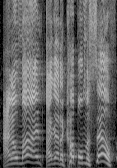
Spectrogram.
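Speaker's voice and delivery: put-on high, folksy old man voice; creepy dad voice. Dad offering the mother help, high folksy voice. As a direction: play the pushy helpful dad. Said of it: "He was like".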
